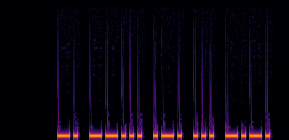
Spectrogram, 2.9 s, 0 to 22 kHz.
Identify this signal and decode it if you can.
Morse code, heard as a keyed tone, about 30 wpm, 700 Hz. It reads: N7RSC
